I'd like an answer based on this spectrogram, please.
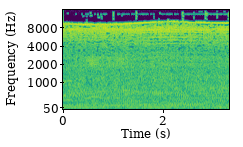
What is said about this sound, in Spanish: Escuchas a uno de los helicópteros de los servicios de incendios forestales que se encontraba cargando agua en la piscina municipal del municipio.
